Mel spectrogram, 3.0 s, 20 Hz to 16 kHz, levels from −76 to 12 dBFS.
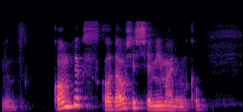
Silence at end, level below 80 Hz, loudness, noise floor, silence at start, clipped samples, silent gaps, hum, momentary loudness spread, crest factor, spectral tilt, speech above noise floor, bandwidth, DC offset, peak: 0.5 s; -60 dBFS; -19 LUFS; -50 dBFS; 0.05 s; under 0.1%; none; none; 19 LU; 18 dB; -6 dB/octave; 31 dB; 8.2 kHz; under 0.1%; -2 dBFS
